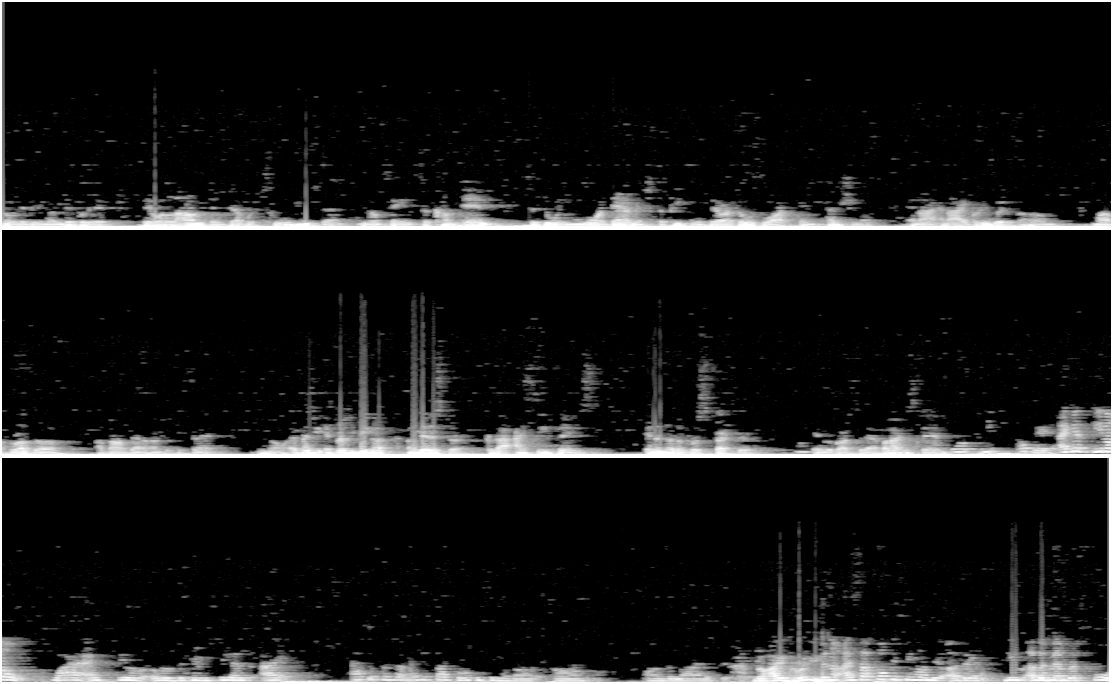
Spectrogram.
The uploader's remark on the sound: Turn up your sound to the highest, we apologize for the low volume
